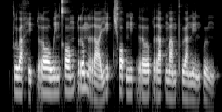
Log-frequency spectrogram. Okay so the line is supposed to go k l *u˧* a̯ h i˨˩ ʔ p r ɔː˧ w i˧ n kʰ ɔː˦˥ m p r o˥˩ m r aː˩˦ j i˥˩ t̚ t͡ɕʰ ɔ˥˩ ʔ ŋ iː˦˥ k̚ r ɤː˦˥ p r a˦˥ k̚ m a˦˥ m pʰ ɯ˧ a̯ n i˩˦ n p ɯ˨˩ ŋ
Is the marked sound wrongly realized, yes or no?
no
